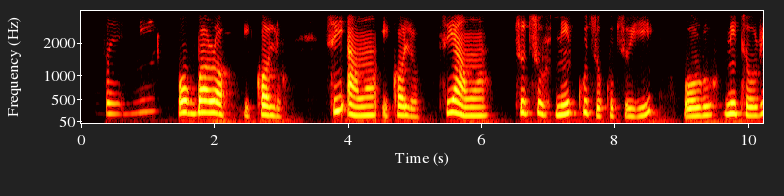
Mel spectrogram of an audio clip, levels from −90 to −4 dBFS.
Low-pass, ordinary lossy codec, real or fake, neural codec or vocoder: 3.6 kHz; none; real; none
